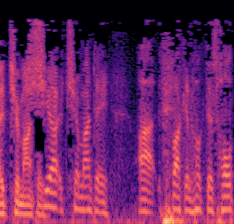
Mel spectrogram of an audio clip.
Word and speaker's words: Tremonti: And I got a plea from Sanctuary Records, Kevin, how do you say, is it Chairmate? Tremonti.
